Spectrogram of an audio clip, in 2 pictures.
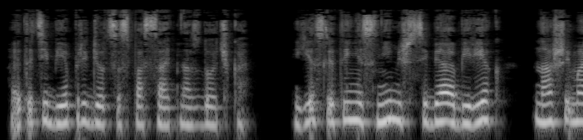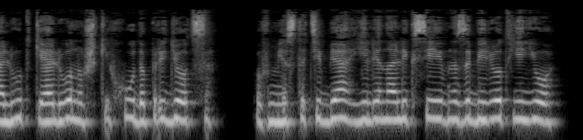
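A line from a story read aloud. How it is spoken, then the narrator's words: Sad, father. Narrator (Russian): грустно проговорил отец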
